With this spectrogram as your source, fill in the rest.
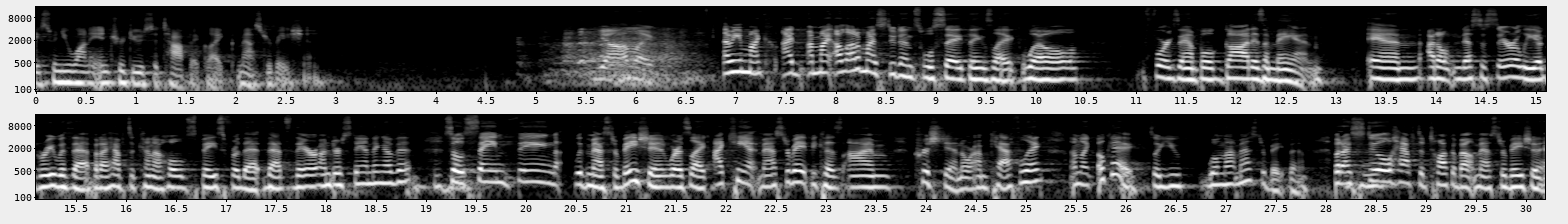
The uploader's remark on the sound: An edited down version of a Gonads Live show. "Sex Ed" is an edited* recording of a live event hosted by Radiolab at the Skirball Center in New York City on May 16, 2018.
